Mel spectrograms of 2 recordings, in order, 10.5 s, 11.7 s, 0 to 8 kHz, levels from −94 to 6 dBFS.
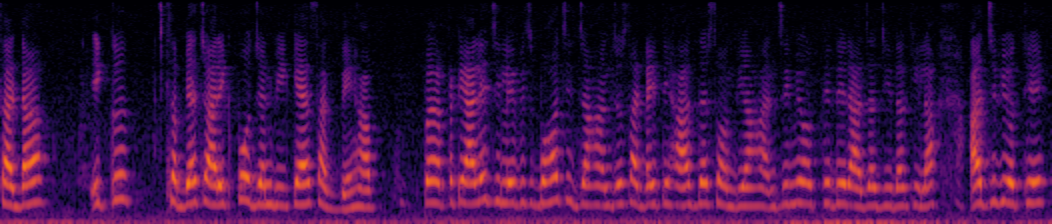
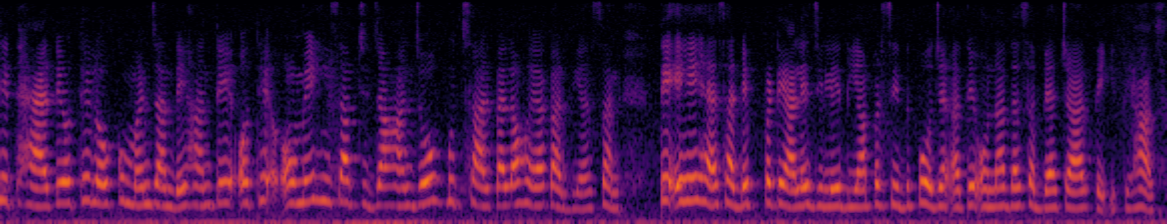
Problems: none marked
